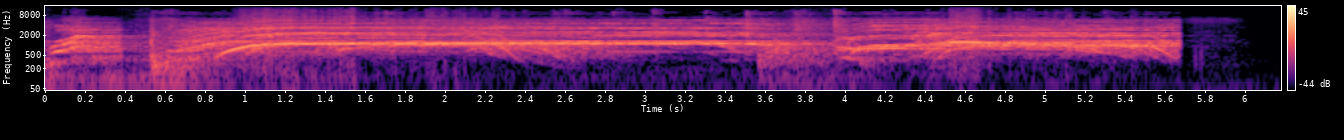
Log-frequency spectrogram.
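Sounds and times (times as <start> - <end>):
high whoops from the crowd: 0.7 - 5.7
crowd cheering and shrieking at watermelon-crushing record attempt: 0.8 - 5.7.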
